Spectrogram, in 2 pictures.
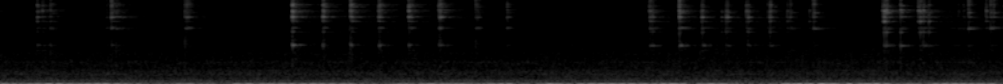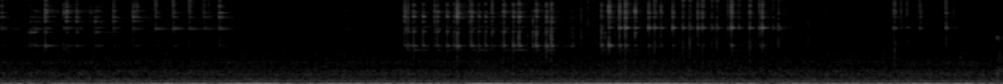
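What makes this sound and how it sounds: Long nails tap and scratch a full brown glass beer bottle on its label and neck. Bursts of quick, bright clicks and scrapes come in clusters, with short pauses between them, over a steady low hum.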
